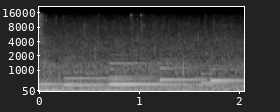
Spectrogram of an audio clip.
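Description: Soft background music: a slow line of held notes, each changing about every half second, over a steady rain-like hiss.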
